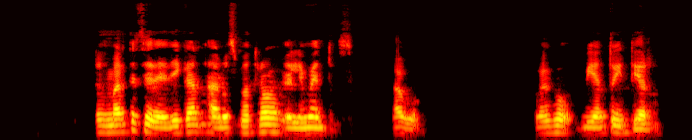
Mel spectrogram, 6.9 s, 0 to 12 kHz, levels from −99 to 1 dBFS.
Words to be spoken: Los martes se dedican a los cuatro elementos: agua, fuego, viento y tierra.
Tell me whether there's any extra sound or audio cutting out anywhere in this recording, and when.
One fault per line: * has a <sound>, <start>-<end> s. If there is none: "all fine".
all fine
